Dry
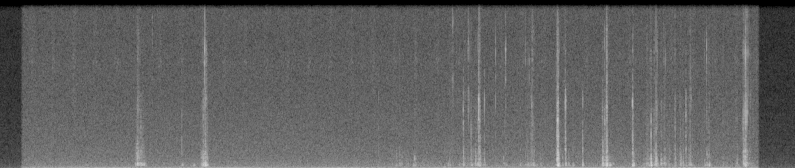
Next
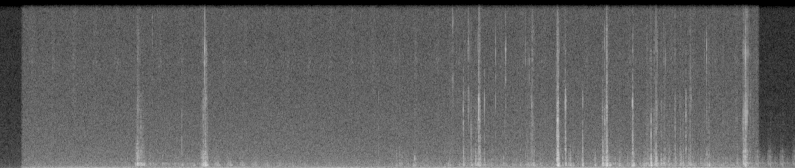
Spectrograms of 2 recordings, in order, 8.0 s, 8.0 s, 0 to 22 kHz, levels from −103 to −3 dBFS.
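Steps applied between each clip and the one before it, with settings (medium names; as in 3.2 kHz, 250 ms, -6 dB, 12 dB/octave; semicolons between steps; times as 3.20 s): feedback echo behind a low-pass 124 ms, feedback 84%, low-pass 1.5 kHz, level -13.5 dB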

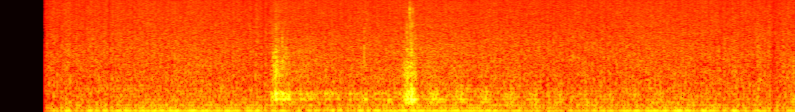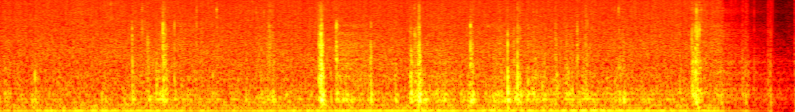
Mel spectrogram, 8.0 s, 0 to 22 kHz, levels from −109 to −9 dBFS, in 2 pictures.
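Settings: dynamic bell 3.6 kHz, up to +5 dB, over -48 dBFS, Q 1.1; word length cut 6-bit, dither none; on a send at -12.5 dB: reverberation RT60 1.3 s, pre-delay 83 ms; on the sum: trim +1.5 dB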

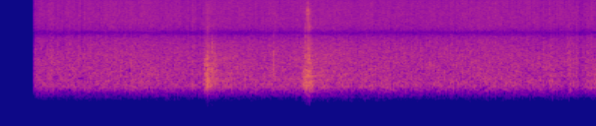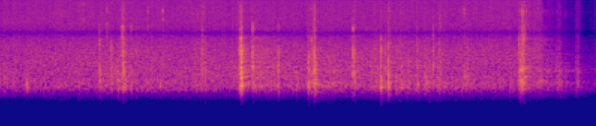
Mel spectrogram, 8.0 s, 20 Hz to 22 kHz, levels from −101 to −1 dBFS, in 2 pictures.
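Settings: steep high-pass 1.3 kHz 72 dB/octave; peaking EQ 7.5 kHz -13 dB 0.28 oct; flange 1.2 Hz, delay 7 ms, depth 4.4 ms, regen +76%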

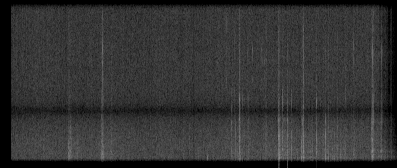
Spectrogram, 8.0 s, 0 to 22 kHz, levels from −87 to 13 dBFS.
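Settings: one-sided wavefolder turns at -13.5 dBFS; on a send: delay 174 ms -10.5 dB; on the sum: trim -3 dB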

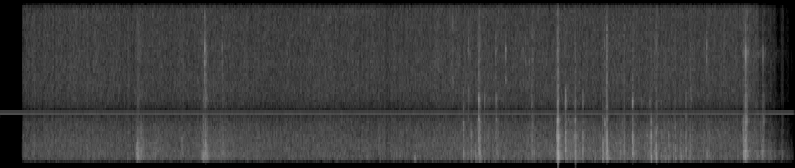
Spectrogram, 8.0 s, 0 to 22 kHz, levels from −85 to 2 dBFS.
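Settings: high-pass 710 Hz; comb 5 ms, depth 58%; whistle 7.2 kHz -56 dBFS; trim -2 dB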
